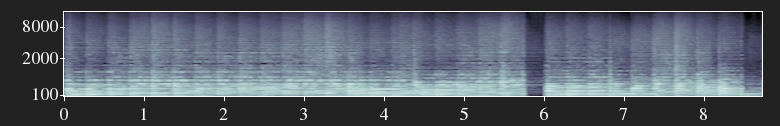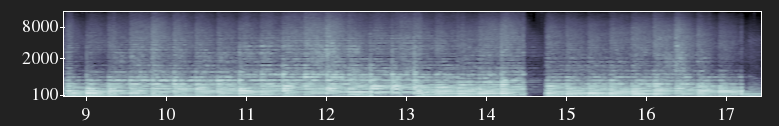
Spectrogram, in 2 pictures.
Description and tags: Some Keys
Nice little loop made with Serum
130-bpm, beat, cleaner, container, drum, future, garbage, groovy, hoover, house, improvised, Keys, loop, percs, percussion-loop, pipe, quantized, rhythm, rubbish, sandyrb, saw, tune, vacuum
